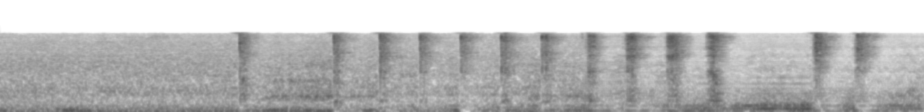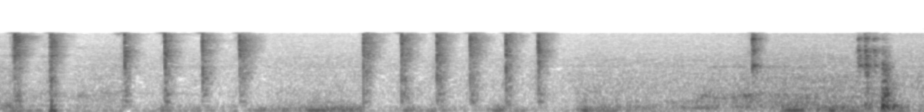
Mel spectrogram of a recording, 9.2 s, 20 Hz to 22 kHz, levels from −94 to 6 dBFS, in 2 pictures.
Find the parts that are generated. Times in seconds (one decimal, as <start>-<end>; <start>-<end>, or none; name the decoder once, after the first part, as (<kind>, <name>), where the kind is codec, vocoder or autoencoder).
2.9-5.0 (vocoder, HiFi-GAN)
